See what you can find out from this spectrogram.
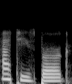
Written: Hattiesburg

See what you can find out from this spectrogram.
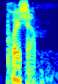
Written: poisha

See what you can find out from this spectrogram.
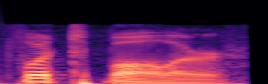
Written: footballer

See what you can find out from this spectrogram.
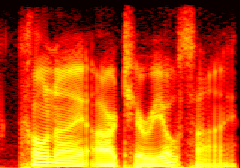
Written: coni arteriosi

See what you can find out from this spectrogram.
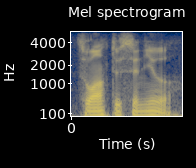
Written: droit du seigneur

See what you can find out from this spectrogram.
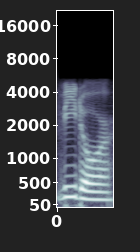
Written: Vidor

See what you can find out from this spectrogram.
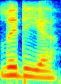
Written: Lydia

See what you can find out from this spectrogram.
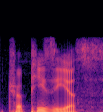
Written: trapezius

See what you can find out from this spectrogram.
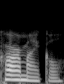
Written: Hoagland Howard Carmichael

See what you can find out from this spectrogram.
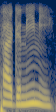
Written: Paganini

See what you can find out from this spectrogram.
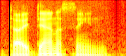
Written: didanosine

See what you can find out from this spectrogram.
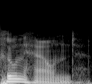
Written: coonhound

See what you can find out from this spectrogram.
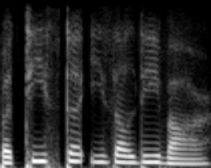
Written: Batista y Zaldivar

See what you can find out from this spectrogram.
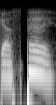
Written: Gaspe Peninsula

